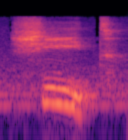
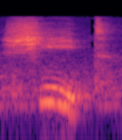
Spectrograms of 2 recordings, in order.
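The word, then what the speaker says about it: sheet: de noche para dormir se pronuncia She She una I larga She Pero muchas muchas personas de habla hispana lo pronuncian con una I corta entonces son la palabra shit cuando no se pronuncia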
